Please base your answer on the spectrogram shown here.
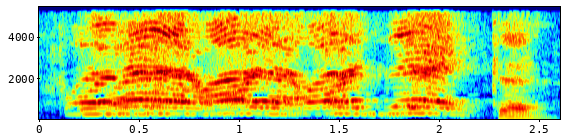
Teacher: لام شمسية مضغمة في الذال المفتوحة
